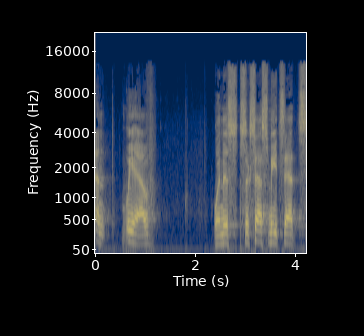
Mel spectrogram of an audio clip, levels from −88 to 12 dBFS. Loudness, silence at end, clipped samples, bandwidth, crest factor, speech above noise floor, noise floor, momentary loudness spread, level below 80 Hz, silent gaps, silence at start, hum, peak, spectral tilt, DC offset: -16 LUFS; 0 s; under 0.1%; 13.5 kHz; 18 dB; 42 dB; -60 dBFS; 9 LU; -58 dBFS; none; 0 s; 60 Hz at -55 dBFS; 0 dBFS; -1.5 dB/octave; under 0.1%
